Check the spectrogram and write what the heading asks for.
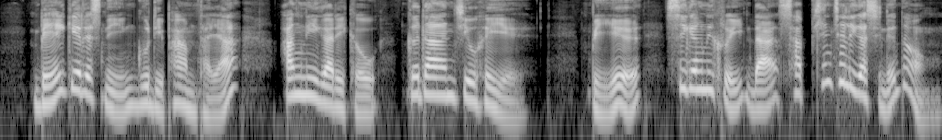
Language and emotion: Bodo, happy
